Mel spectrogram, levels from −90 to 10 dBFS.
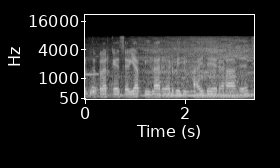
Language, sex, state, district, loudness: Hindi, male, Jharkhand, Deoghar, -17 LUFS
